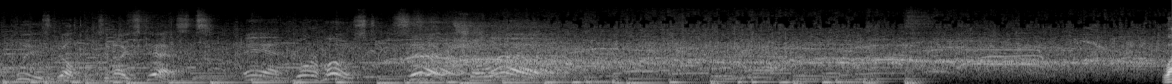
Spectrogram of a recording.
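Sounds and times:
bass-heavy music: 0.0s - 9.3s
audience clapping and cheering: 0.0s - 11.7s
speech: 0.2s - 6.8s.

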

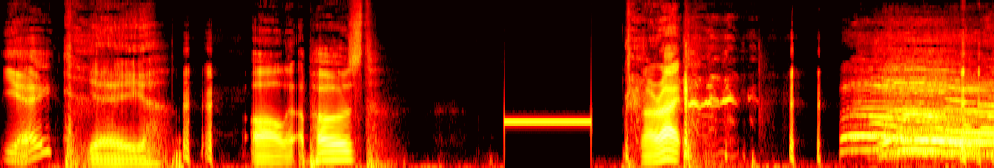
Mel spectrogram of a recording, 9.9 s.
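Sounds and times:
speech: 0.0s - 1.9s, 2.6s - 3.8s, 6.4s - 7.2s
laughter: 1.7s - 2.2s, 6.3s - 9.9s
crowd booing: 8.4s - 9.9s.

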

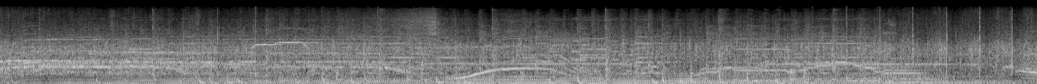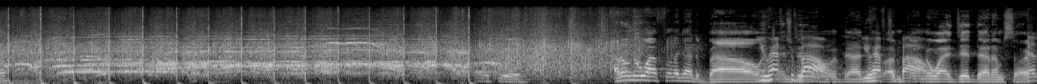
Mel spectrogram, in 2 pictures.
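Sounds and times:
band playing: 0.0s - 11.1s
studio audience applause with cheers and whoops: 0.0s - 17.0s
speech: 16.8s - 20.7s.

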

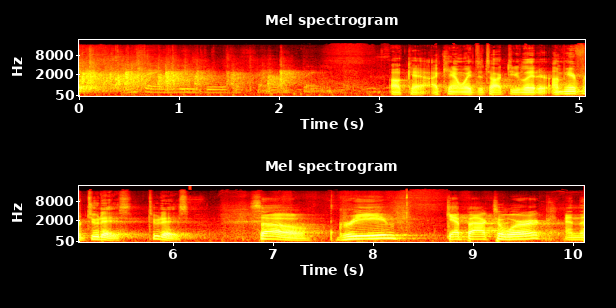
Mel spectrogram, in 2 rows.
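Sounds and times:
audience clapping: 0.0s - 2.4s
speech: 3.1s - 10.1s.

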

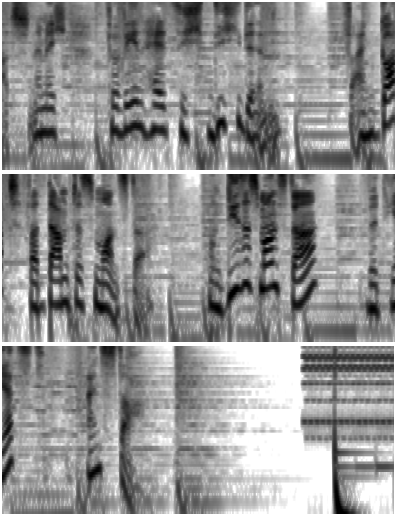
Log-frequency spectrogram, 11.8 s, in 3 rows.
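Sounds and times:
speech: 0.1s - 9.4s
telephone ringing: 10.8s - 11.7s.

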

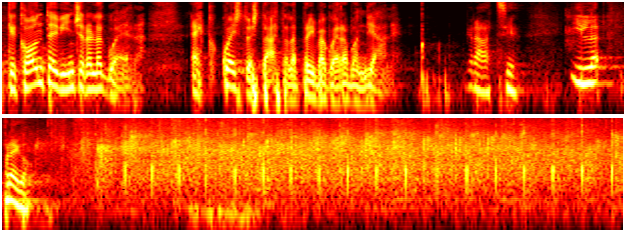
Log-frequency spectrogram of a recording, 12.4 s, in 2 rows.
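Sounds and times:
speech: 0.0s - 7.1s
audience applause: 6.5s - 12.4s.

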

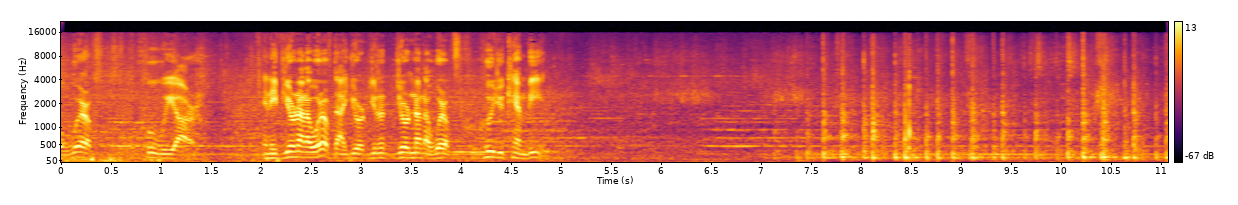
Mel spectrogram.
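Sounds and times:
speech: 0.1s - 5.0s
drums playing in a far corner of the Zocalo in Mexico City: 7.4s - 11.0s.

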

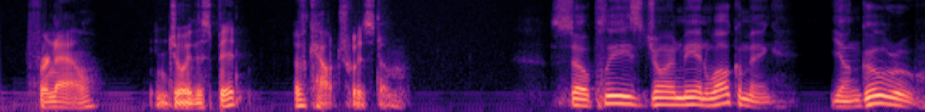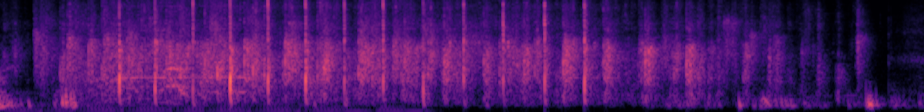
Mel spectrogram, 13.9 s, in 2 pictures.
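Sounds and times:
speech: 0.3s - 3.1s, 4.1s - 7.6s
audience applause: 7.0s - 13.5s.

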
